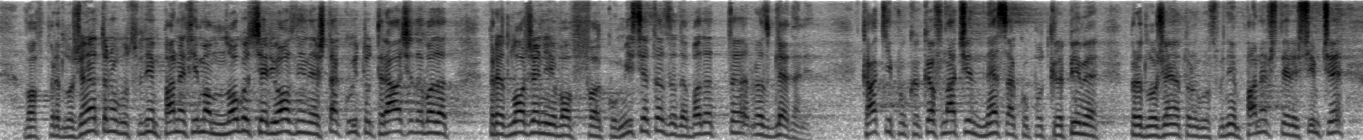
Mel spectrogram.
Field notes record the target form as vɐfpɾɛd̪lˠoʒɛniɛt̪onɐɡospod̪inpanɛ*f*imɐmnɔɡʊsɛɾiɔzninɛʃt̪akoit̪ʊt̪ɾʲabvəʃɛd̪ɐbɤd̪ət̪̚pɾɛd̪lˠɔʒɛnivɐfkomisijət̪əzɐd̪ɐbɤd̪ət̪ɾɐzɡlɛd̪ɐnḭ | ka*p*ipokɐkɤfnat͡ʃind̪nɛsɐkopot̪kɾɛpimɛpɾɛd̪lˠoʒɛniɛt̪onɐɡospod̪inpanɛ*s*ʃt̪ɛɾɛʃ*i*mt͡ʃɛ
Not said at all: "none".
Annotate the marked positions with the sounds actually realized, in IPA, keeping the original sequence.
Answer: f, k, f, i

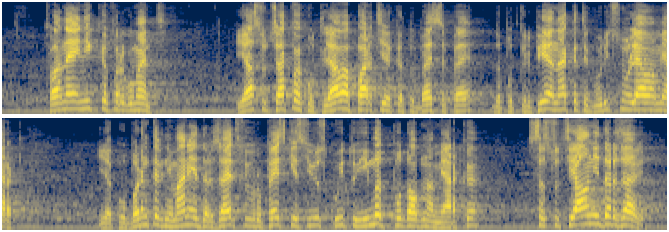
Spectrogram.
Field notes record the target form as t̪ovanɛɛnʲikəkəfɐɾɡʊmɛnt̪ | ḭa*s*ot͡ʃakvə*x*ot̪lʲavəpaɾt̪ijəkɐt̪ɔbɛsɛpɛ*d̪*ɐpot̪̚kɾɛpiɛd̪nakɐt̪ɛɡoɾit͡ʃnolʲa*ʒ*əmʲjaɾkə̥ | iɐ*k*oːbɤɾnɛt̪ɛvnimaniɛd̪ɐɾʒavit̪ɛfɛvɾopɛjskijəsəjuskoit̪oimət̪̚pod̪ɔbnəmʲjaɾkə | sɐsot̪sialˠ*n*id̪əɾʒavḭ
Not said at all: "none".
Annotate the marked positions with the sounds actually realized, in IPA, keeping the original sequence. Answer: s, x, d̪, v, k, n

